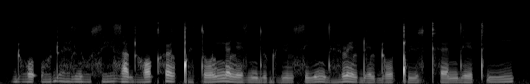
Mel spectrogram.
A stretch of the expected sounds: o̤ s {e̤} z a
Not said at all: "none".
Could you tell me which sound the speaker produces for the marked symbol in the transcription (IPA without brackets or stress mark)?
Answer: e̤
